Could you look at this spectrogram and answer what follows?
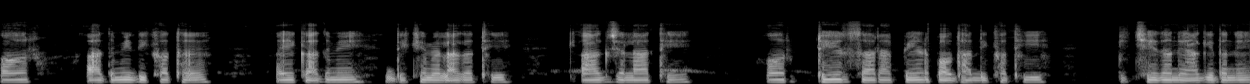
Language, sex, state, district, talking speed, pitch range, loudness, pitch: Awadhi, male, Chhattisgarh, Balrampur, 100 wpm, 100-110 Hz, -24 LUFS, 105 Hz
